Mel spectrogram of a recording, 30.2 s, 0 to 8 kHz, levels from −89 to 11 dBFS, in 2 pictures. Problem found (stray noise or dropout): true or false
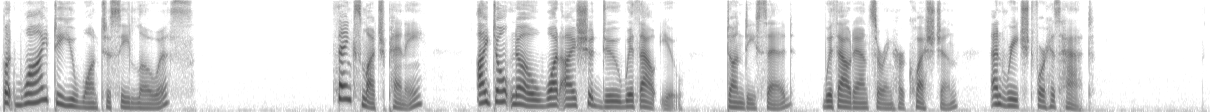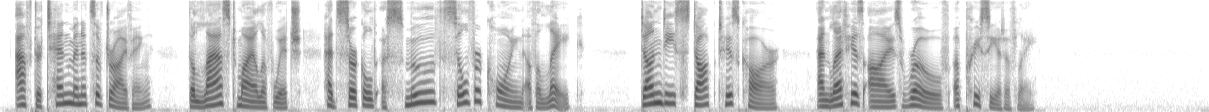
false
